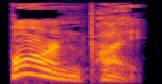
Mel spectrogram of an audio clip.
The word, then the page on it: hornpipe: British English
